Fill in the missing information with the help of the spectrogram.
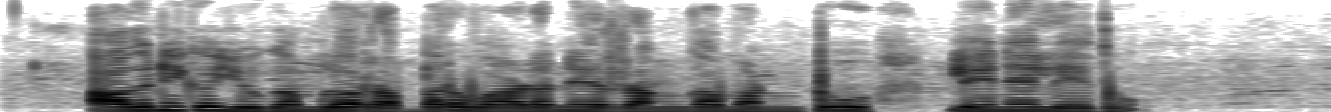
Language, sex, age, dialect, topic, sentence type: Telugu, female, 18-24, Central/Coastal, agriculture, statement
